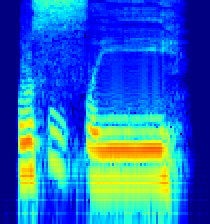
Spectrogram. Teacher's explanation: Qafnya tidak boleh dengung. Nah, tidak boleh dengung. Dan sadnya ketika mad juga tidak boleh dari hidung.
